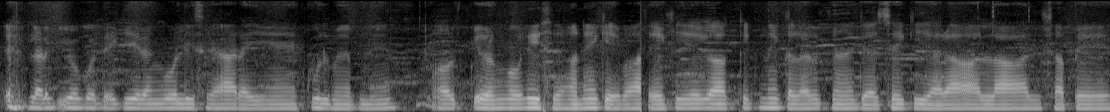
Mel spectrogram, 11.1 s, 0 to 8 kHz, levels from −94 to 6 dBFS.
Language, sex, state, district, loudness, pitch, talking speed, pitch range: Hindi, male, Uttar Pradesh, Jyotiba Phule Nagar, -30 LUFS, 115 Hz, 140 wpm, 110-120 Hz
